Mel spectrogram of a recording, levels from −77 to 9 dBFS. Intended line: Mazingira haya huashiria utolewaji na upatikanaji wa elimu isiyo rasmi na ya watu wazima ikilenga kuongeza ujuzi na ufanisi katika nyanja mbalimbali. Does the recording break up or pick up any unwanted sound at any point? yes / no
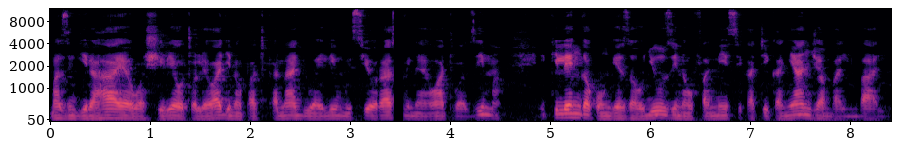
yes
